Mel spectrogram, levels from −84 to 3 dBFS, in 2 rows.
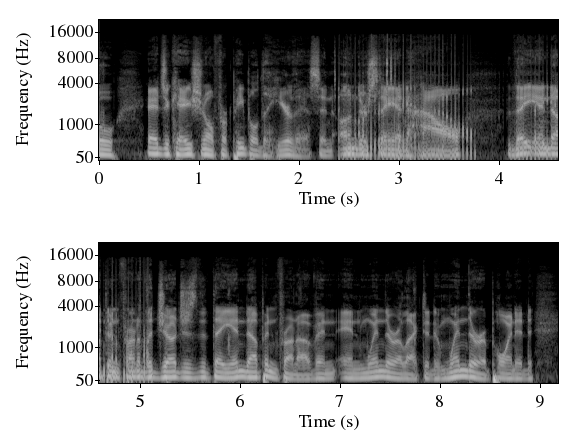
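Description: Buffer tearing runs from 2.32 to 5.13 s, heard as a robotic rattle at 25 Hz riding on the speech. The writer and the hardware reader of the ring buffer have drifted into each other, so every 40 ms period, which points to a buffer of that length, carries about a fifth of stale audio from roughly 150 ms earlier, spliced in with hard joins on both sides, producing the buzz.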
